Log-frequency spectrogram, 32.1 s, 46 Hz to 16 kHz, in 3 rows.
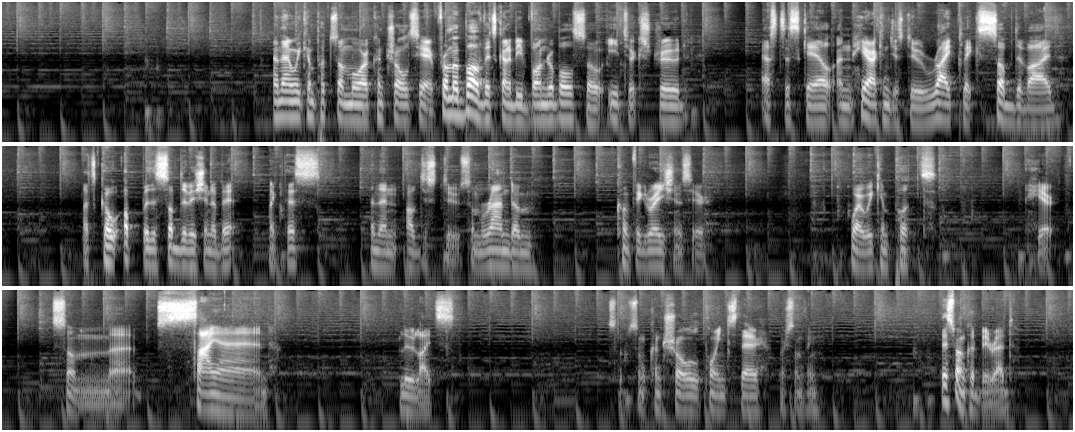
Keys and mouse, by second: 1.0 middle click, 2.0 middle click, 6.0 e, 6.9 s, 8.2 middle click, 9.0 right click, 9.2 s, 13.5 3, 19.0 g, 19.9 shift+middle click, 20.3 g, 21.2 shift+middle click, 25.8 g, 27.6 Tab, 28.3 middle click, 29.3 middle click, 31.9 g.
